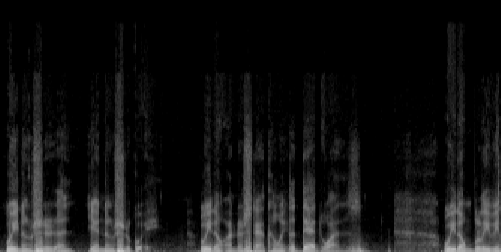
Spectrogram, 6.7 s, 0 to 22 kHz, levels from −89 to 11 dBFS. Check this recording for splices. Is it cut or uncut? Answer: cut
